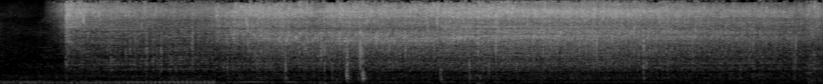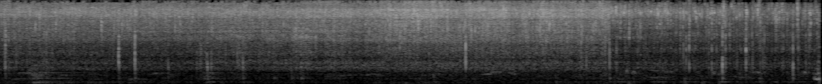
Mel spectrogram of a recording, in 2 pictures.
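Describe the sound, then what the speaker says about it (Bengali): White pomfret from Barishal fries in oil, a loud, steady, close crackling sizzle sustained throughout with faint scrapes and small pops, no voices. "একদম বরিশালের রূপচাঁদা, সাদা রূপচাঁদা। তো এটা এখন খুব সুন্দর করে ভাজবো।"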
